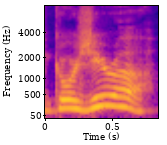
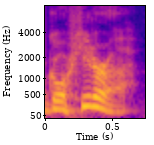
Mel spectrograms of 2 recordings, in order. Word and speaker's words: Gojira: 70, Gojira, or Gojira, depending on your pronunciation. I don't judge you for either way you pronounce it.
